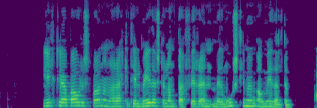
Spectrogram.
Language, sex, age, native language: Icelandic, female, 40-49, Icelandic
